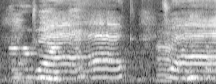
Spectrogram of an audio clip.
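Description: A young girl singing in a high voice: two short sung phrases with a brief break just past the middle.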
